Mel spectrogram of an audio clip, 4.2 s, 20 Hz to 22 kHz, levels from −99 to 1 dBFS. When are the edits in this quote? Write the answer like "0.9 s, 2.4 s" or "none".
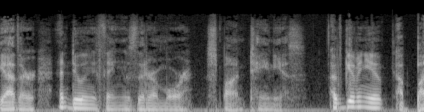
none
